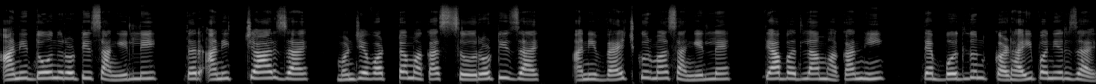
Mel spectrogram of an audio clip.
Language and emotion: Goan Konkani, neutral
